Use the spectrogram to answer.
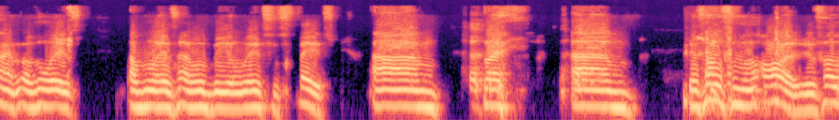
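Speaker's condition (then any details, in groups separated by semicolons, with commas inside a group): Cerebral palsy; present from birth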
